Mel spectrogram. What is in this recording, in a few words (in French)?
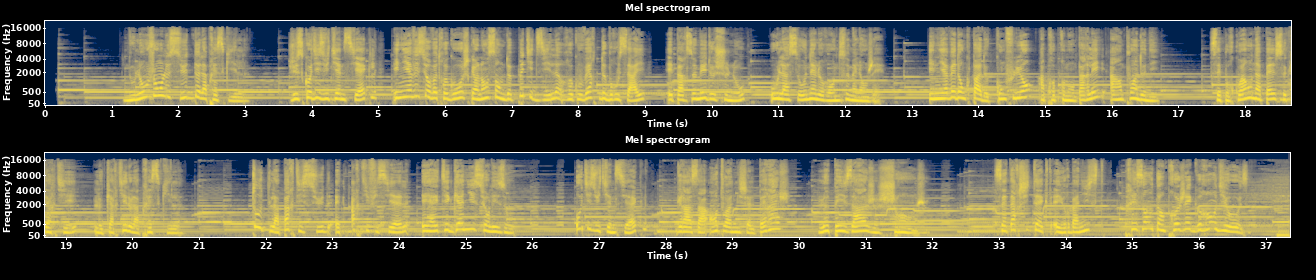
Voix Off AUDIOGUIDE; Presqu'ile Lyon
